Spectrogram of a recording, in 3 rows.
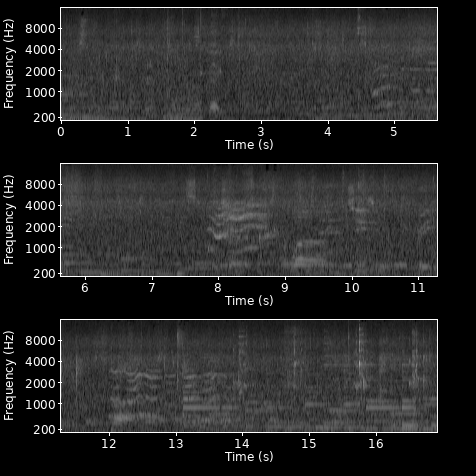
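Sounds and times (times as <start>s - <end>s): acoustic guitars playing a jig: 0.0s - 2.4s, 3.8s - 10.4s, 12.0s - 16.9s
person's voice: 12.0s - 14.4s.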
